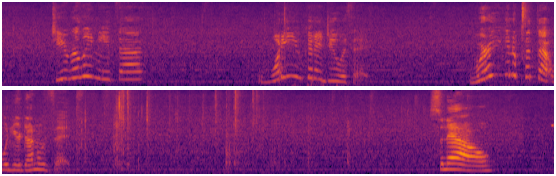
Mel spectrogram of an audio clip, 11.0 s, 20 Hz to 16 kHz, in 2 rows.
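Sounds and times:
faint steady hum: 0:00.0 - 0:11.0
plastic bag rustle: 0:06.0 - 0:09.8.

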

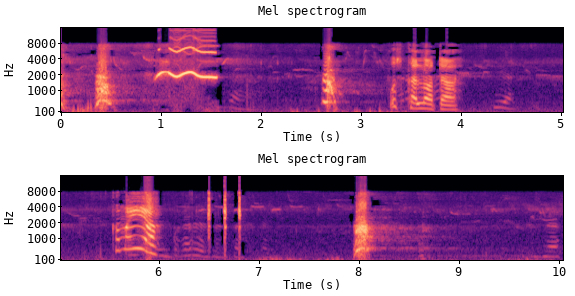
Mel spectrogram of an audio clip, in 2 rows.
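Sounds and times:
dog barking: 0:00.0 - 0:00.7, 0:02.6 - 0:03.0, 0:08.0 - 0:08.8.

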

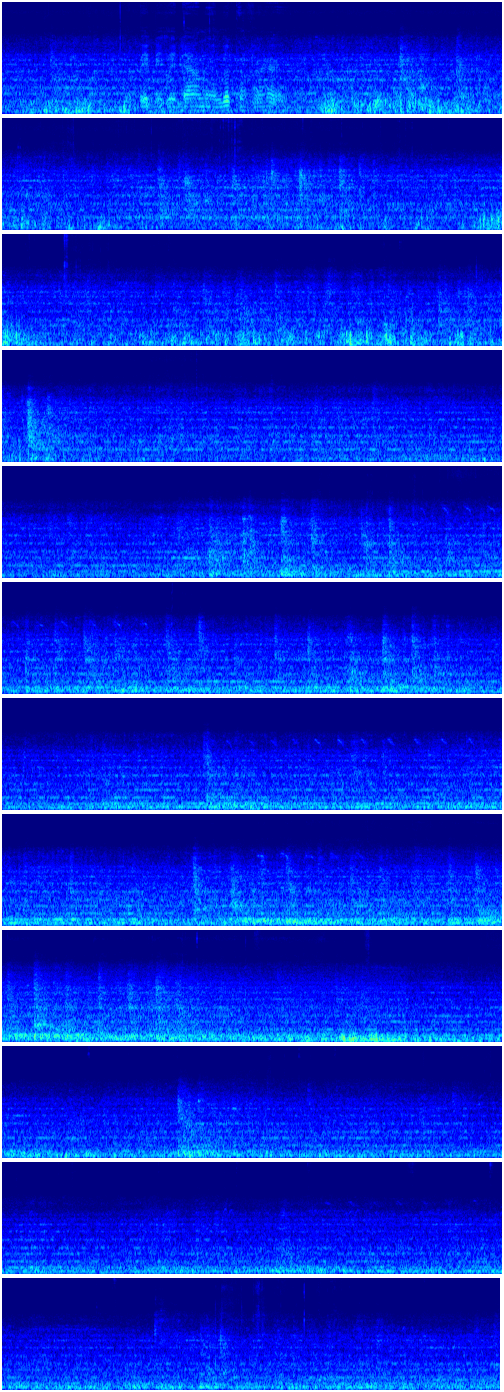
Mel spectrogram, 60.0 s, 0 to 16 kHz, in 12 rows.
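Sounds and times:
mechanical rumble with hum: 0:00.0 - 0:59.9.

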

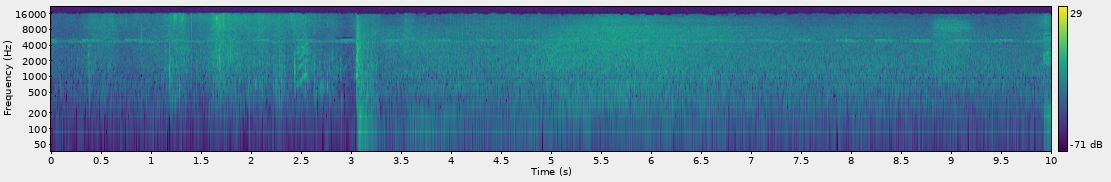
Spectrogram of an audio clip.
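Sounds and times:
car engine pulling away: 0:03.1 - 0:10.0.

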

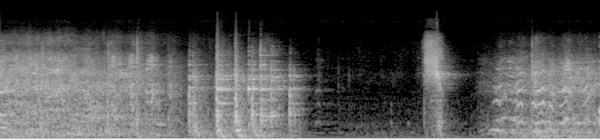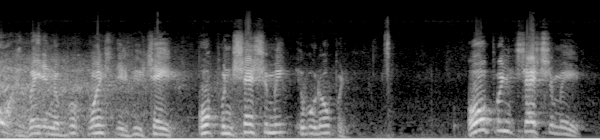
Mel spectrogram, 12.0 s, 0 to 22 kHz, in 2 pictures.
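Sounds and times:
audience laughing: 0:00.0 - 0:02.2, 0:04.8 - 0:08.2.

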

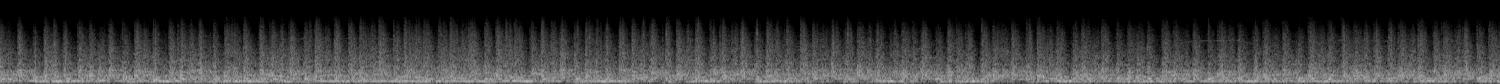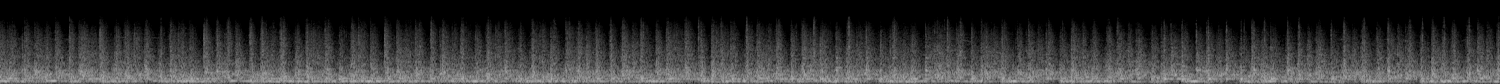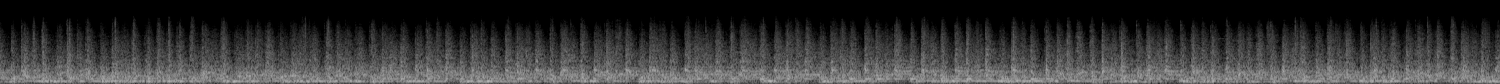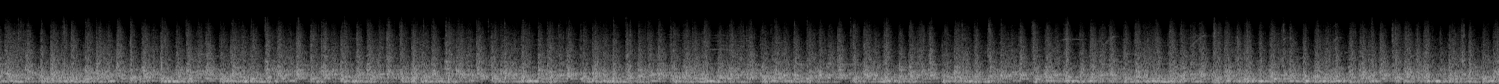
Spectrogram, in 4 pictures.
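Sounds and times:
drum line playing dense rhythm: 0:00.0 - 0:59.9.

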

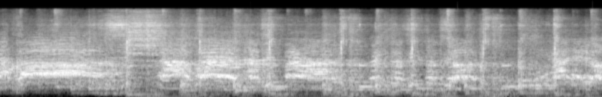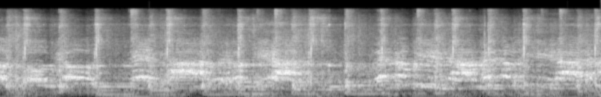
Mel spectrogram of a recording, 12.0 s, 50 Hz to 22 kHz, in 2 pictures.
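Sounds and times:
amplified live concert music: 0:00.0 - 0:12.0.

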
